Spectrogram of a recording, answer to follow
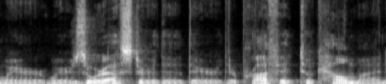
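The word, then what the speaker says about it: Haoma: Zoroaster, their prophet, took Hauma, and in Farsi you don't pronounce the S, you pronounce it like an H, so Soma would be Hauma.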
